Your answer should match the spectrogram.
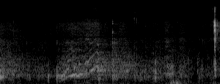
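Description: Zipper on a fabric travel backpack being pulled open: a soft, uneven rasp as the main compartment is unzipped.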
